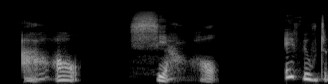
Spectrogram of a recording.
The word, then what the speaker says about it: 小: The pinyin of the character 小 follows the third tone, so it pronounces as xi, i, ao, 小.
